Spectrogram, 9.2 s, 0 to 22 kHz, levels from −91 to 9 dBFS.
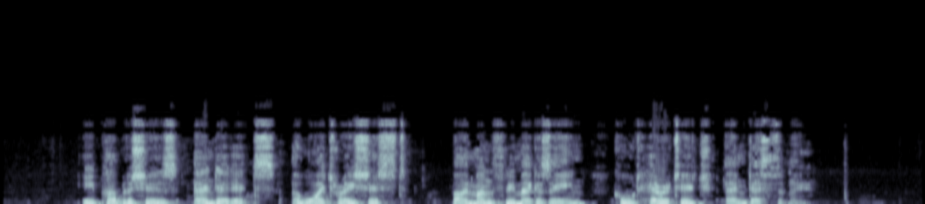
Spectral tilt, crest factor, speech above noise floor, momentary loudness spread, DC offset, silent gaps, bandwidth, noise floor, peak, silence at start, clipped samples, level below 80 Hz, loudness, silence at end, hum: -4 dB/octave; 16 dB; 51 dB; 9 LU; under 0.1%; none; 9.6 kHz; -66 dBFS; 0 dBFS; 0.85 s; under 0.1%; -58 dBFS; -15 LUFS; 1.15 s; none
